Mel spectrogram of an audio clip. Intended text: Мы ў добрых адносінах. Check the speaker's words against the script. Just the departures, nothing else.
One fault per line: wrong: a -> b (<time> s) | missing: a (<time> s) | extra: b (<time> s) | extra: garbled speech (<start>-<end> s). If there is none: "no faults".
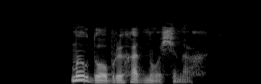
no faults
